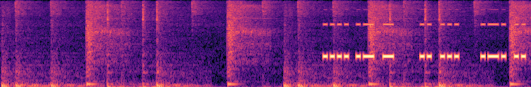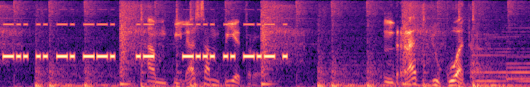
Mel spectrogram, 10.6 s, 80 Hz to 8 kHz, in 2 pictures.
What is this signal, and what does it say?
Morse code, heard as a keyed tone, hand-sent with a paddle, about 34 wpm, 1130 Hz. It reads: HAT IS RIDING A BIKE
